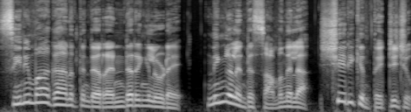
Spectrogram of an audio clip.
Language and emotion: Malayalam, surprised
